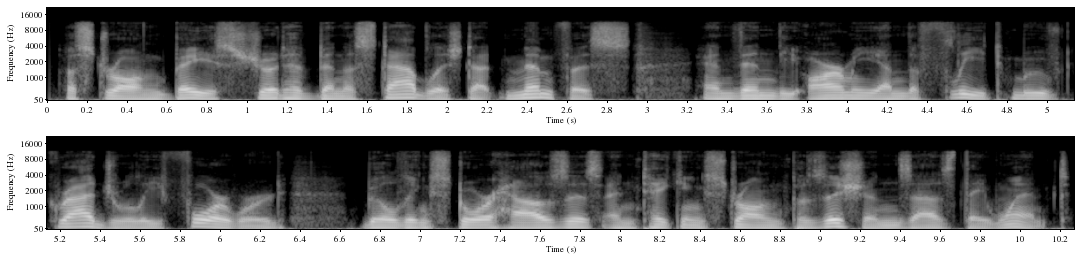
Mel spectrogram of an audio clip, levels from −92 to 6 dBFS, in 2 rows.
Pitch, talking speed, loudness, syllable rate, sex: 110 Hz, 165 wpm, -18 LUFS, 4.7 syllables/s, male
